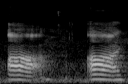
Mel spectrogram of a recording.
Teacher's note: विव्रत स्वर मुख द्वार पूरा खुलता है इसमें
